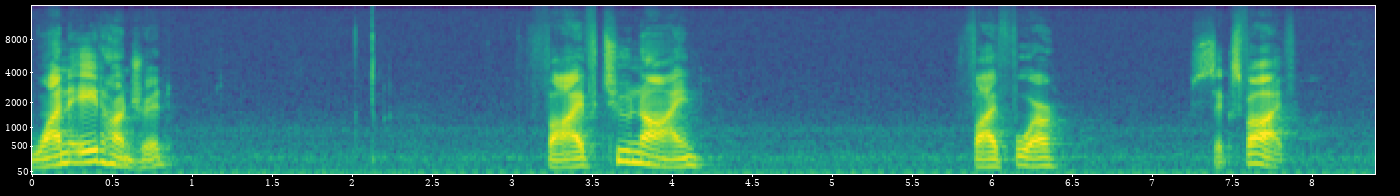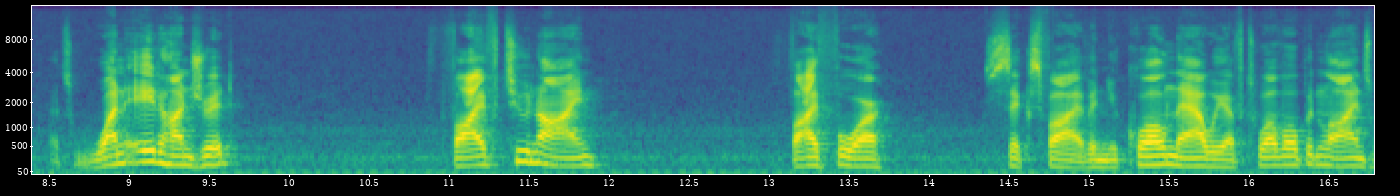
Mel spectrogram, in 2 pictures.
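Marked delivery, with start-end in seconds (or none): 0.0-15.0 slow, halting, deliberate digit-by-digit reading. Repeating the phone number so callers catch it, a little slower. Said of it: "So let me say it a little slower".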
